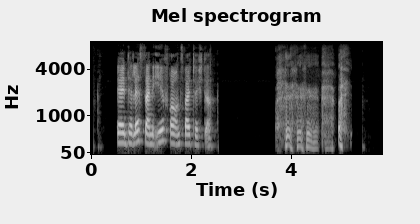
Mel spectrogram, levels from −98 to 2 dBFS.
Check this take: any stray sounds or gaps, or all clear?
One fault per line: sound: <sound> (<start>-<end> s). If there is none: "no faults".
sound: laugh (3.7-5.2 s)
